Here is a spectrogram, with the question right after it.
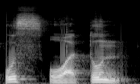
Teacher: نون تنوین کا اظہار ہے، غنہ نہیں کریں گے۔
